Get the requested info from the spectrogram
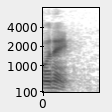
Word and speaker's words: René: But in French, it's all the same. It's Renee.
